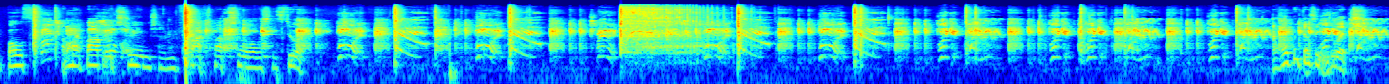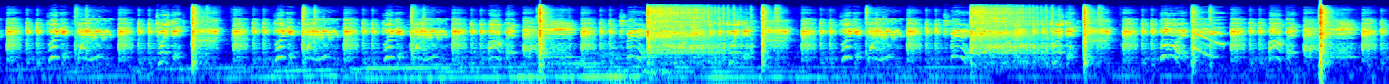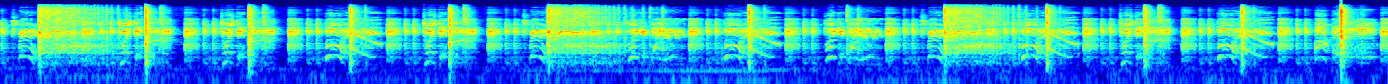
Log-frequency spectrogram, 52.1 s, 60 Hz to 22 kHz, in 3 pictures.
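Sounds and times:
electronic toy beat and effects: 0:00.5 - 0:52.0
toy button clicks: 0:07.8 - 0:09.5, 0:24.0 - 0:24.4, 0:25.4 - 0:27.2, 0:29.5 - 0:31.2, 0:35.2 - 0:36.9, 0:41.6 - 0:43.1, 0:46.5 - 0:48.0
electronic voice calling commands: 0:15.9 - 0:17.0.

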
